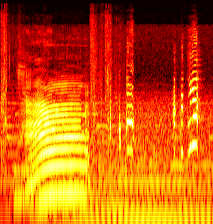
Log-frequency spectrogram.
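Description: Farm animals in the video game I Am Jesus Christ: a long, drawn-out cow moo is followed by several short, clucking calls from chickens, all close and clear.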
